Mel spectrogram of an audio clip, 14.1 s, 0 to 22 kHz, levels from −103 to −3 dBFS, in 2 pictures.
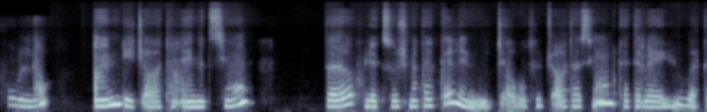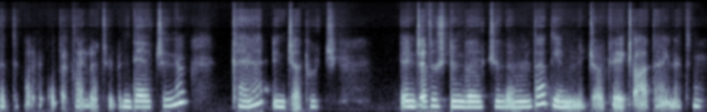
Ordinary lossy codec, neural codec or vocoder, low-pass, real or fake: Opus, 24 kbps; codec, 44.1 kHz, 2.6 kbps, DAC; 19.8 kHz; fake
